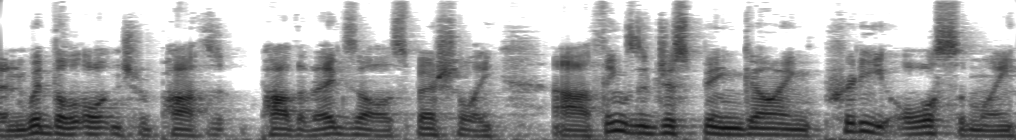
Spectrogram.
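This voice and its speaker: Bright and sharp in tone, a man speaks with an Australian accent at a fairly quick pace. His pitch is medium, with ordinary variation. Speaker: gaming YouTuber. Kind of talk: interview Q&A. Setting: voice chat server.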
